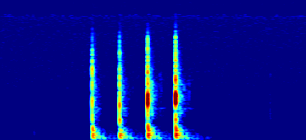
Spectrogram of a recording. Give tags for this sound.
door; knock; knocking-on-wood

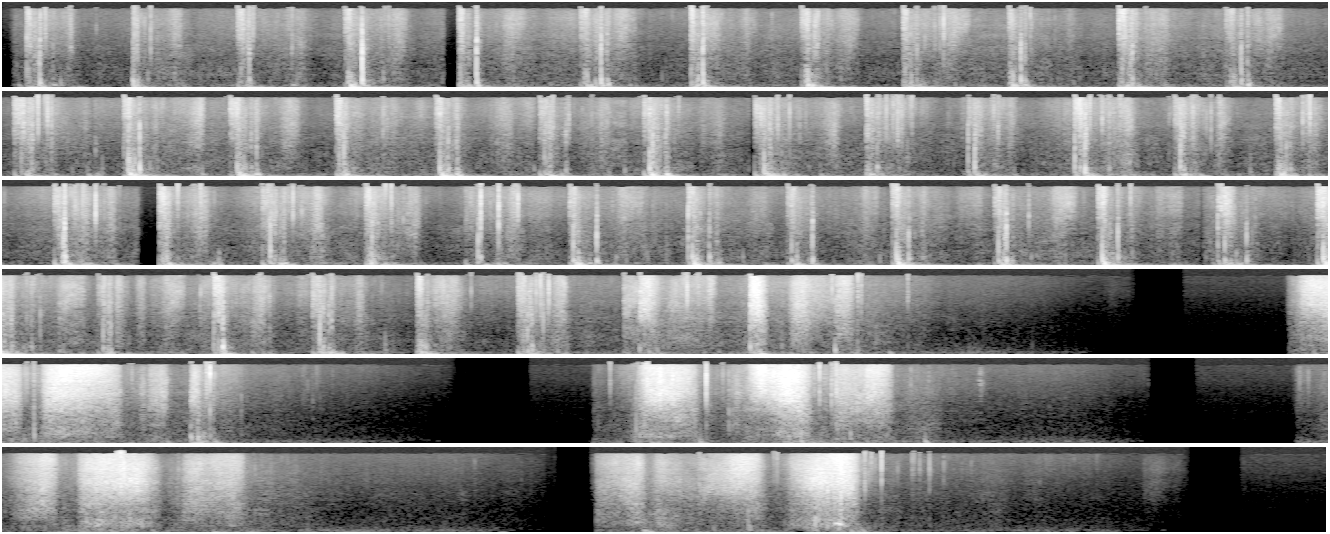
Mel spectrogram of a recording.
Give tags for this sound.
footsteps; parquet; surface; walk; steps; slippers; feet; wood; walking; hardwood; floor; step; soft

